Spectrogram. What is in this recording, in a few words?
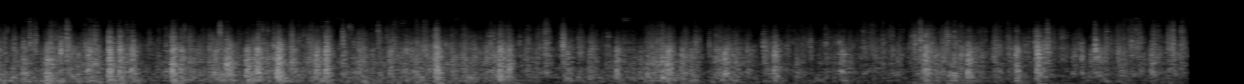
Wheelbarrow Loop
